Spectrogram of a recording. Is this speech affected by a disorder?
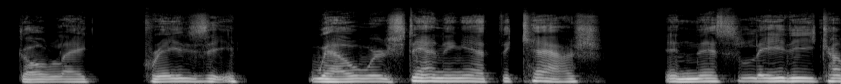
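Yes: Parkinson's disease; onset age 67, slow then progressing recently, yawning, sleepiness.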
